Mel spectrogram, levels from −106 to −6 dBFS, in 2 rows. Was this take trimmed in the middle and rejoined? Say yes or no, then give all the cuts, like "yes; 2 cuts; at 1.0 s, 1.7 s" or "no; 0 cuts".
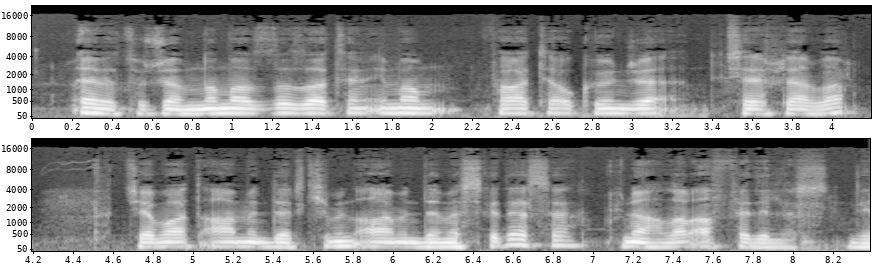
yes; 4 cuts; at 2.2 s, 3.5 s, 4.6 s, 6.4 s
